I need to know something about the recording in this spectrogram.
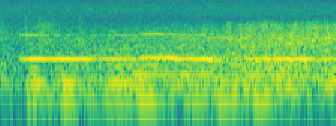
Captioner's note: none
